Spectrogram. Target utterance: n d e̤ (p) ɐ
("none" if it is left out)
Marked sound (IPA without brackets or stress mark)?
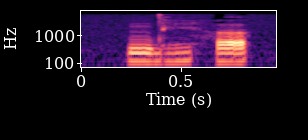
h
